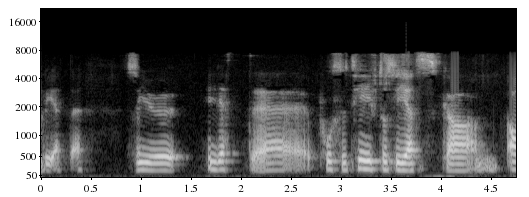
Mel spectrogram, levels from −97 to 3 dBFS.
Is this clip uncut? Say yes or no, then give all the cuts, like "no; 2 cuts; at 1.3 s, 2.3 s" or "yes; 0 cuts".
no; 2 cuts; at 0.9 s, 3.8 s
